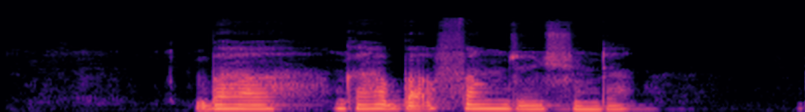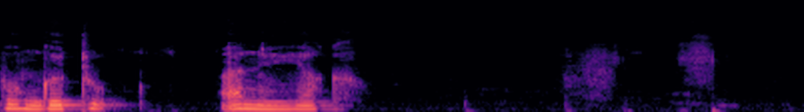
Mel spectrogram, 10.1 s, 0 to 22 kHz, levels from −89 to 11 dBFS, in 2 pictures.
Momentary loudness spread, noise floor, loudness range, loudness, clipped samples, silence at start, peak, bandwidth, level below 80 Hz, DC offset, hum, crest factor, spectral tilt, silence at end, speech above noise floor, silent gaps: 12 LU; -78 dBFS; 7 LU; -22 LUFS; under 0.1%; 1.2 s; -2 dBFS; 6.8 kHz; -60 dBFS; under 0.1%; none; 22 dB; -9 dB/octave; 2.85 s; 57 dB; none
